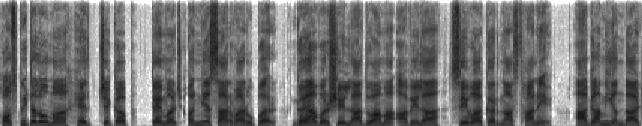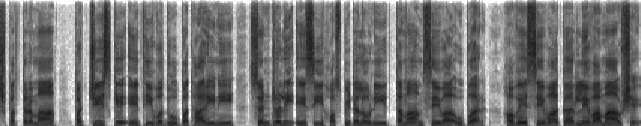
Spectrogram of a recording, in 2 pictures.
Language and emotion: Gujarati, neutral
